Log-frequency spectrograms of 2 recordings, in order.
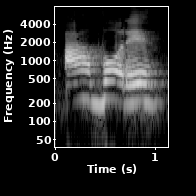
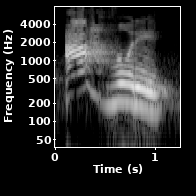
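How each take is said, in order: First: The stress is on the second syllable. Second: The stress is on the first syllable. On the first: The speaker calls it wrong. "e não na segunda" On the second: The speaker calls it right. "É na primeira sílaba"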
